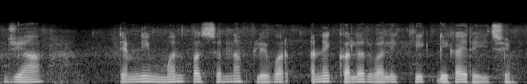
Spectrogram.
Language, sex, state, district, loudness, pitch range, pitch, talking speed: Gujarati, male, Gujarat, Valsad, -19 LUFS, 110-125 Hz, 120 Hz, 125 wpm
